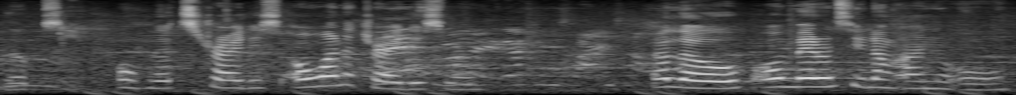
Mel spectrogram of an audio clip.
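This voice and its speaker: Filipino woman, travel vlogger, high voice, unhurried chatty delivery, handheld camera, loud music underneath. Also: crowd noise. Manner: chatty, mixes Tagalog and English, laughs often. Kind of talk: casual travel vlog. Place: shopping mall. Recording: loud music playing over voice. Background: background music.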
